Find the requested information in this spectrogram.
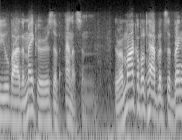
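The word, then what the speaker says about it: Anacin: Just ask for Anison at any drug counter. It's spelled A-N-A-C-I-N. Anison.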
